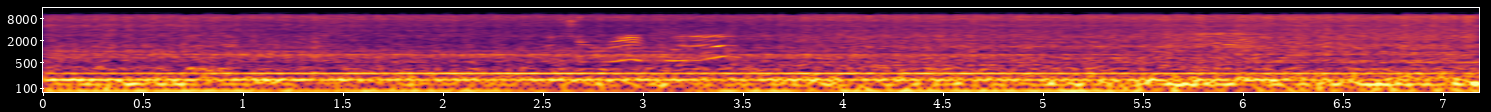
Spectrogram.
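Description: Wind roars through an open aircraft door.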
